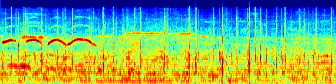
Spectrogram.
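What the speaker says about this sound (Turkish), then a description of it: "Gerçekten iki kardeşimize de alkışlıyoruz." Crowd at an outdoor Turkish oil wrestling event in Gazipaşa applauds and cheers loudly, a dense wash of clapping and hubbub with whistles near the start and a commentator's voice talking over it.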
